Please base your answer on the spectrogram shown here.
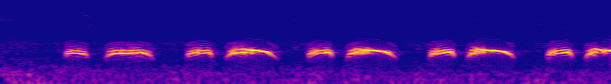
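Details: Spotted dove calling down wild birds in the three-kuk trailing style. A steady run of mellow low coos comes in short-long pairs, the longer notes slightly arched, repeating about every second with little background noise.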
